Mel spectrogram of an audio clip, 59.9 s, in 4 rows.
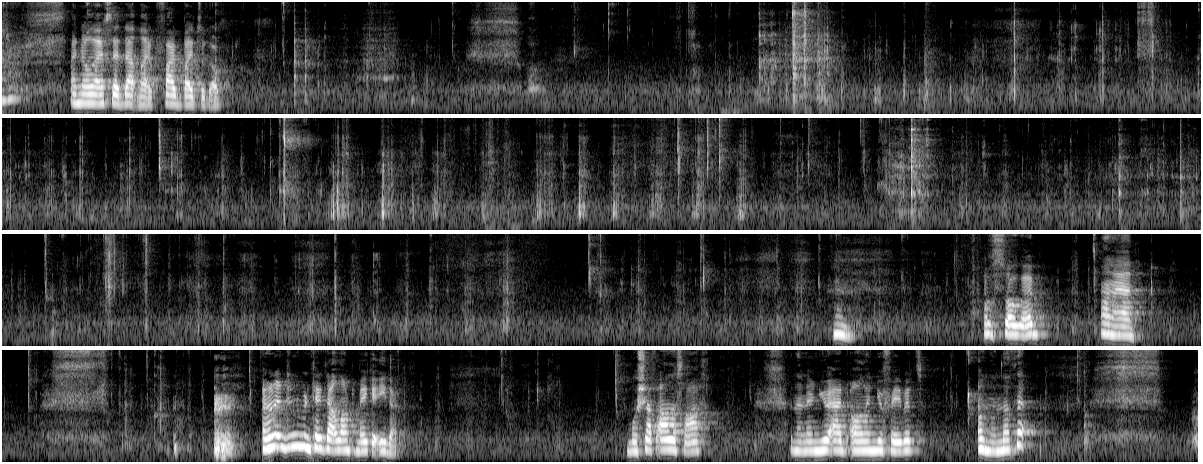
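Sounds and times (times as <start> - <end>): person chewing crunchy food: 7.0 - 9.4, 10.4 - 42.2, 43.1 - 43.7, 44.3 - 48.2, 50.0 - 52.8.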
